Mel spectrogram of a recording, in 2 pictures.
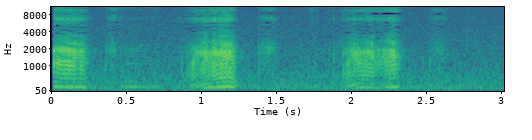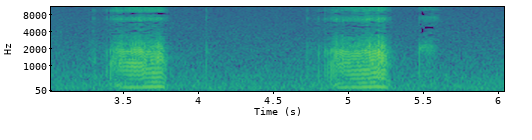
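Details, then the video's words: A kitten with a breathing problem gives harsh, raspy, quacking breaths about every one to one and a half seconds. Each is a buzzy, wavering sound with a low tone and a hissing edge, and a short softer wheeze follows some of them. "Kitten breathing problem"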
